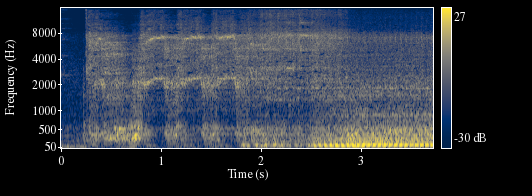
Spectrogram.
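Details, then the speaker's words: Kuba Valentino 50cc scooter after engine rebuild for strange internal noises and speed dropping to 50-60 km/h; starts on first press, quick even putter with no odd rattles. Normal idle. "bakın ne ses var ne Seda var çiçek gibi Tek marşta çalıştı gördünüz"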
